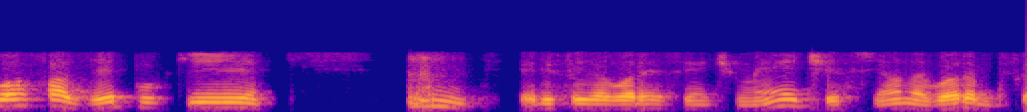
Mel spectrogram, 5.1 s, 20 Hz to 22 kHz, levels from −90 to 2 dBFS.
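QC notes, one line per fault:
Throughout: Speex codec. The speech is hoarse and grainy. Its excitation is coded too coarsely, which fits a rate near 11 kbps. The band is also confined to about 300 Hz to 3.7 kHz, so the sound is thin and lacks air.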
